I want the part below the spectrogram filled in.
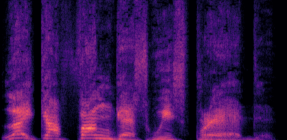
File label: Male Satyr Play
